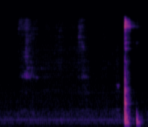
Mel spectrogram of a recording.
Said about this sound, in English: Can you guys hear that? This is the sound of the sand falling into the vase.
